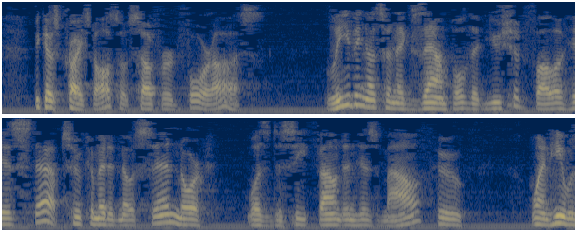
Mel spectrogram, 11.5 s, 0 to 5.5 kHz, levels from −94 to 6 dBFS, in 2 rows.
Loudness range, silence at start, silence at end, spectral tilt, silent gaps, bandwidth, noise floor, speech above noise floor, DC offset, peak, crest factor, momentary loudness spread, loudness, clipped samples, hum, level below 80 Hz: 2 LU; 0.1 s; 0 s; -5.5 dB/octave; none; 5.4 kHz; -57 dBFS; 24 dB; under 0.1%; -14 dBFS; 20 dB; 10 LU; -35 LUFS; under 0.1%; none; -60 dBFS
